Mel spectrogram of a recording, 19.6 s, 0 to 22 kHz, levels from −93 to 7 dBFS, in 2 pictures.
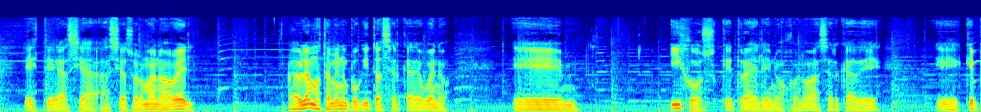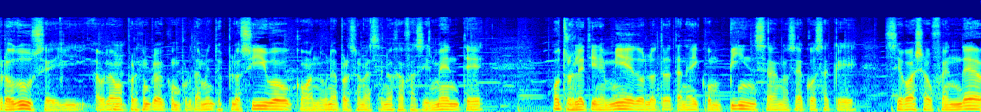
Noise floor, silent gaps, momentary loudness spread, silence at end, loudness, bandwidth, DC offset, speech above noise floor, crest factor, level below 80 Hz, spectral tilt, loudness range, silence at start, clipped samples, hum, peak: -45 dBFS; none; 10 LU; 0 s; -22 LUFS; 11.5 kHz; under 0.1%; 24 dB; 20 dB; -40 dBFS; -6 dB/octave; 4 LU; 0 s; under 0.1%; none; -2 dBFS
